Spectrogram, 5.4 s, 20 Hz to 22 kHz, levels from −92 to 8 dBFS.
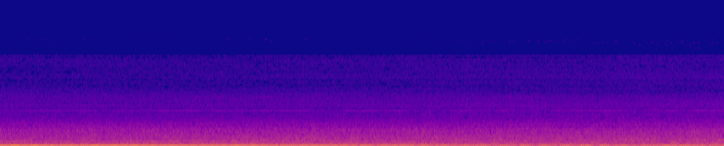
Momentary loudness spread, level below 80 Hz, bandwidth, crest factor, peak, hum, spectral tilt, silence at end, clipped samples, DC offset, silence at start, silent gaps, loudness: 8 LU; -34 dBFS; 7.6 kHz; 12 dB; -20 dBFS; none; -8.5 dB/octave; 0 s; under 0.1%; under 0.1%; 0 s; none; -34 LUFS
